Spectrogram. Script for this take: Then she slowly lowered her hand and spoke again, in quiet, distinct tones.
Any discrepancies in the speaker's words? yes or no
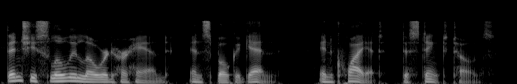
no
